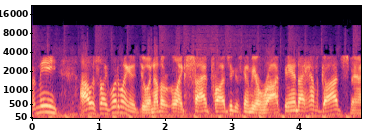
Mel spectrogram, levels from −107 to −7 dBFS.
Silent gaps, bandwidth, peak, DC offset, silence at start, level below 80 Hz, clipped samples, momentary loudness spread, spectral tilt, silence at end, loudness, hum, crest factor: none; 11 kHz; -4 dBFS; under 0.1%; 0 s; -36 dBFS; under 0.1%; 4 LU; -5.5 dB/octave; 0 s; -17 LUFS; none; 14 dB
